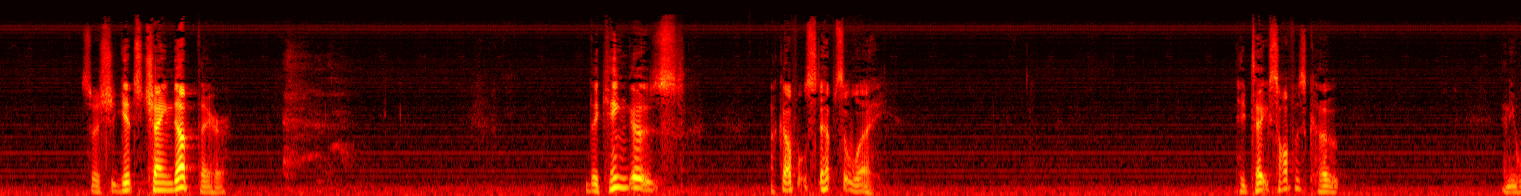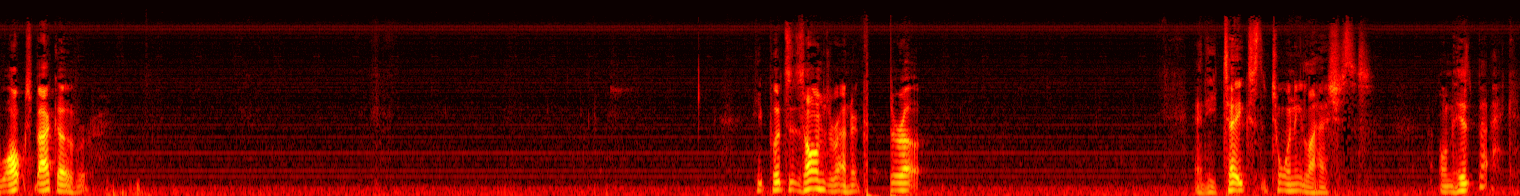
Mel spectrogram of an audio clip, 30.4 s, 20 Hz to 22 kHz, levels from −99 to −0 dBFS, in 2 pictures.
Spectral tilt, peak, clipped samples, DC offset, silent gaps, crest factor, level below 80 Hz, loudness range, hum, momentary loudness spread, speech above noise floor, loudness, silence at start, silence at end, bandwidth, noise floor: -5 dB/octave; -6 dBFS; under 0.1%; under 0.1%; none; 32 dB; -66 dBFS; 13 LU; none; 21 LU; 33 dB; -33 LUFS; 0.85 s; 0.25 s; 16 kHz; -65 dBFS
